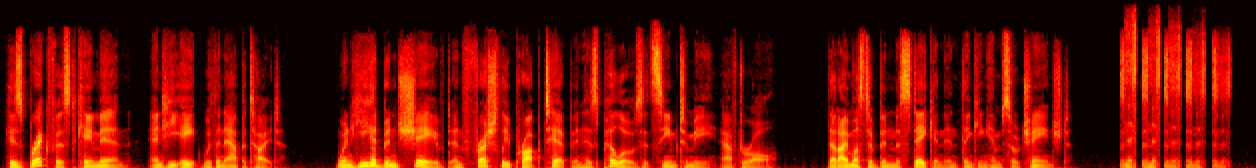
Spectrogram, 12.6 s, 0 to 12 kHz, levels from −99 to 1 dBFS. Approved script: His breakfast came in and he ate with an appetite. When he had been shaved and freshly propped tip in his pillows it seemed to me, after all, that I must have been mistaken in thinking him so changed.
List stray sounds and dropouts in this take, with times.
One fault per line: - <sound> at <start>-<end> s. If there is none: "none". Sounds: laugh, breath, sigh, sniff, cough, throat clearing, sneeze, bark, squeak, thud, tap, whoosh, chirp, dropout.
- laugh at 11.2-12.3 s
